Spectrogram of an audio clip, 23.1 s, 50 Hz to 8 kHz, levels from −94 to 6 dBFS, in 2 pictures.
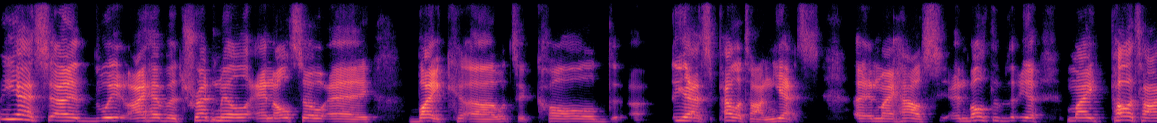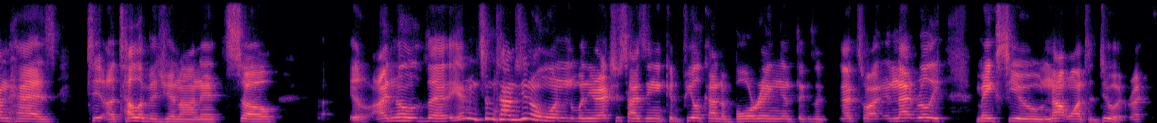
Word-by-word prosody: Yes, 300 -6 +3
I 220 -2 +8 0.2
w 210 +2 +3
I 195 - +8
have 205 -1 0
a 185 - -1
treadmill 210 -1 0
and 185 0 +4
also 200 -2 -1
a 155 -3 +2 0.4
bike, 210 +4 +6
uh, 155 -4 +1
what's 170 +2 -12
it - - -13
called? 165 -2 -6
The, - - -12 0.2
uh 325 - -15 0.3
yes, 210 -3 +3
Peloton, 160 -9 0
yes, 180 0 0 0.5
in 175 0 -2
my 175 -1 +3
house, 185 -1 0
and 185 0 -7
both 230 +1 -1
of 195 -3 -16
the 215 - -9
yeah, 205 -2 0 0.3
my 205 0 +2
Peloton 205 -4 +4
has 165 -3 0 0.3
t 400 - -4
a - - -1
television 165 -6 -2
on 155 0 -2
it, 155 0 -2
so 160 -2 0 1.0
I 190 - +4
know 210 -1 -3
that 185 -2 0
I 375 - -3
mean, 355 -4 -4
sometimes, 295 -3 0
you 350 - 0
know, 290 -5 -1
when 200 -4 -4
when 185 0 -3
you're 185 0 +2
exercising, 185 -1 -1
it 180 - -3
can - - -8
feel 200 -1 -3
kinda 180 -3 -3
boring 175 +2 -4
and 160 -1 -10
things 160 0 -12
like 160 -1 -14
that's 180 0 -3
why 175 - -2
and 180 +1 -1
that 200 0 +4
really 210 - -2 0.3
makes 185 0 +1
you 165 -4 -2
not 190 +2 +2
want 165 -1 -1
to 140 - -16
do 135 - -5
it, - - -10
right? - - -6
185 Hz, 180 wpm, -24 LUFS, 170-210 Hz, 1.0 s, I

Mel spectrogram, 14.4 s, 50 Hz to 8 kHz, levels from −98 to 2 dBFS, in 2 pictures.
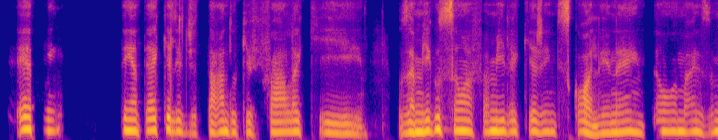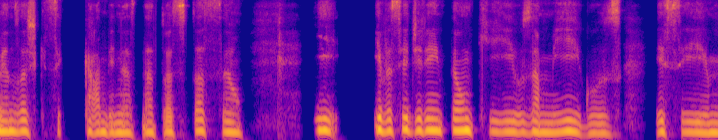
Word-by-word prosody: É, 215 0 +7
tem 195 -1 -7 0.6
tem 195 -1 +6
até 190 +2 +1
aquele 195 -2 +3
ditado 165 +3 -2
que 165 - -5
fala 170 +4 -1
que: 150 -4 -4 0.4
"Os 160 - -5
amigos 180 +5 +7
são 190 0 +6
a 180 - +3
família 180 0 +2
que - - -11
a - - +2
gente 170 0 -3
escolhe", 155 -3 0
né, 165 +2 +2
então 180 +2 -2
é - - 0
mais 170 -4 -1
ou 180 - -3
menos 180 -1 +3
acho 185 -3 -2
que - - -29
se - - -13 0.2
cabe 165 -3 -3
na 160 0 -1
na 165 -1 -3
tua 85 - -4
situação. 170 - -3 0.7
E 195 -3 +1 0.3
e 205 - +6
você 185 +3 0
diria 195 +2 0
então 195 +1 +4
que 175 -1 -6
os 160 +1 -7
amigos, 160 -4 -2 0.3
esse 170 -1 -3
175 Hz, 170 wpm, -22 LUFS, 160-185 Hz, 0.7 s, É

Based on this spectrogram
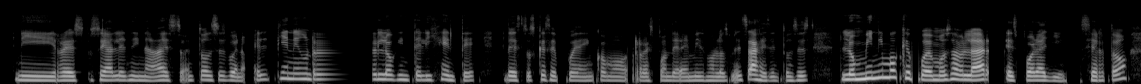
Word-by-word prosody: ni 195 -3 +2
redes 190 0 +1
sociales 195 0 -1
ni 200 -1 -1
nada 185 0 -1
de 195 - +2
esto. 190 - -8
Entonces, 200 0 -4
bueno, 190 -3 -2
él 215 +2 -5
tiene 260 -2 0
un 250 - +1 0.6
reloj 230 -2 +1
inteligente 205 -2 -3 0.3
de 195 -2 +1
estos 185 0 -7
que 215 - -3
se 195 -2 -2
pueden 185 -1 -4
como 180 -2 -5
responder 180 0 -4
ahí 175 - -3
mismo 185 0 -2
los 180 +1 -2
mensajes. 205 -3 +2
Entonces, 185 +3 -4 0.3
lo 230 0 +5
mínimo 290 +7 +6
que 290 - +3
podemos 210 +1 +3
hablar 215 -2 +6 0.2
es 195 -2 +1
por 195 -1 +3
allí, 175 -4 -1
¿cierto? 200 +7 -1
195 Hz, 185 wpm, -27 LUFS, 185-215 Hz, 0.6 s, mínimo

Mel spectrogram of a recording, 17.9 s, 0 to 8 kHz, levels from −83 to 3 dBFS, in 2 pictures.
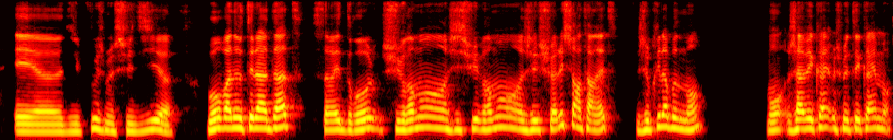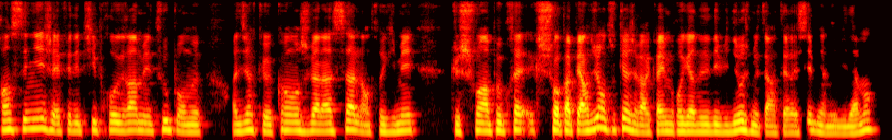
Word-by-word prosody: Et, 120 -1 +4
heu, 120 0 +2
du 120 +1 -3
coup, 165 +8 -1
je 140 - -2
me 125 - -1
suis 125 +1 -2
dit: 135 +6 0
«Heu, 115 -5 0 0.3
bon 155 +3 +5
on - - +3
va 175 -1 +5
noter 175 0 +5
la 175 -1 +6
date, 185 +3 +2
ça 145 - -4
va 145 - +3
être 150 - +1
drôle», 150 +5 +2
je 155 - -10
suis 145 - -2
vraiment 175 +3 +1
j'y 145 -1 -1
suis 155 +3 -1
vraiment, 165 +2 -1
heu, - - +1
j'ai 150 +1 +1
je 150 - -5
suis 155 - +1
allé - - +1
sur 215 -1 0
internet, 150 -2 -2 0.2
j'ai 145 +3 0
pris 195 - -2
l'abonnement. 175 -2 0 0.6
Bon, 140 +1 0
j'avais 160 +3 +3
quand 185 - +1
même 180 -2 -4
je 150 - -7
m'étais 160 0 +1
quand 170 +2 0
même 170 -2 -2
renseigné. 155 +2 -1
J'avais 135 -5 -1
fait 130 +2 -6
des 130 - -2
petits 130 +2 -6
programmes 135 0 -1
et 130 -2 -4
tout 150 +3 -1
pour 125 -5 -4
me 115 0 -1
on - - -27 0.3
va - - 0
dire 140 +3 0
que 135 -3 -4
quand 135 +3 -1
je 120 - -4
vais 130 - +1
à - - +4
la 125 0 +1
salle 135 +1 +1
entre 115 +1 -5
guillemets 130 +4 -2 0.3
«que 120 - -3
je 120 - -1
sois 135 -2 +1
un 130 - +3
peu 135 +1 0
prêt», 140 +1 -2
que 135 - -11
je - - -2
sois 140 -3 +2
pas 130 -2 +4
perdu, 130 +6 +4
en 180 - +2
tout 145 -2 -6
cas, 165 +3 +1
j'avais 125 -6 0
ra 110 - -1
quand 120 - +1
même 125 0 0
regardé 120 -1 +1
des 120 - 0
vidéos, 120 +6 +1
je - - -7
m'étais 110 -2 -2
intéressé, 105 +5 -4
bien 115 -5 -3
évidemment. 105 +9 -2
140 Hz, 305 wpm, -23 LUFS, 125-155 Hz, 0.6 s, la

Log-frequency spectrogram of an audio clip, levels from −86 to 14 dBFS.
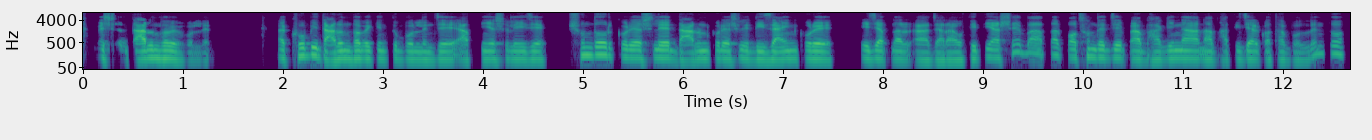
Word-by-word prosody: বেশ - - -1 0.3
দারুণভাবে 125 0 +5
বললেন। 105 0 -12 0.7
আ - - +5
খুবই 155 +1 +2
দারুণভাবে 120 0 +5
কিন্তু 120 +1 -6
বললেন 110 -1 -2
যে 115 - +2 0.2
আপনি 110 +2 -11
আসলে 115 +1 -6
এই - - -4
যে 115 - +2 0.4
সুন্দর 165 +1 +2
করে 135 -2 +1
আসলে 130 +1 +2 0.2
দারুণ 105 +4 +4
করে 125 -1 -1
আসলে 125 +1 -4
design 110 +1 +3
করে 120 -1 +5 0.4
এই 120 - +1
যে - - -1
আপনার 115 -1 -2
আ - - +4
যারা 105 0 -2
অতিথি 120 +5 -5
আসে 195 - -3
বা - - 0
আপনার 165 -2 -4
পছন্দের 135 -1 -1
যে 135 - +2 0.2
আ - - +7
ভাগিনা 120 +2 0
না 120 - 0
ভাতিজার 115 0 -2
কথা 110 - -6
বললেন 115 - -8
তো 190 - -1
120 Hz, 185 wpm, -24 LUFS, 115-130 Hz, 0.7 s, আ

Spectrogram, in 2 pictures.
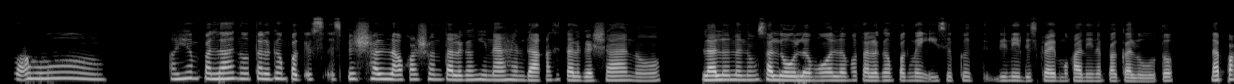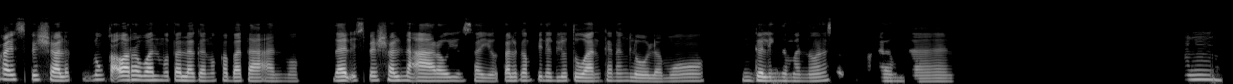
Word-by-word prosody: Oo. 270 0 -1 0.7
Ayun 275 +3 +1
pala 265 0 +4
'no, 255 -1 -2
talagang 260 0 +1
'pag 240 -4 +1
es 235 - -6
espesyal 250 +1 +1
na 225 -1 +4
okasyon, 235 0 -3
talagang 215 -1 +2
hinahanda 205 -2 +2
kasi 210 +3 -8
talaga 185 -3 +2
siya 195 +2 0
'no. 175 0 -6 0.4
Lalo 205 +1 +7
na 210 - +2
nung 210 0 -3
sa 220 -1 +4
lola 190 -2 +4
mo. 185 +1 -1
Alam 185 0 -1
mo - - -4
talagang 185 0 0
'pag 180 -1 -4
naiisip 180 0 -6
ko, 185 -1 -7
dine-describe 180 -1 -3
mo 170 - -9
kanina 165 -1 -2
pagkaluto, 160 -1 -2 0.4
napakaespesyal 215 -3 +3 0.2
nung 215 +2 -6
kaarawan 200 -1 +6
mo 190 - -6
talaga 180 -2 +2
nung 175 +1 -7
kabataan 165 -3 -1
mo. 150 -1 -13 0.3
Dahil 185 0 +4
espesyal 190 -1 0
na 180 - +1
araw 165 0 +4
yun 170 -1 -7
sa'yo, 160 -3 -5
talagang 175 +1 -2
pinaglutuan 175 -3 -1
ka 175 - -4
ng 170 0 -8
lola 150 -3 -2
mo. 155 +3 -5 0.4
Ang 180 - -9
galing 170 -2 +2
naman 165 -2 -6
nun, 165 +3 -4
sarap - - -13
sa 200 - -50
pakiramdam. 145 -2 -8 2.3
Hmm. 220 -1 -4
185 Hz, 145 wpm, -24 LUFS, 170-215 Hz, 2.3 s, Lalo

